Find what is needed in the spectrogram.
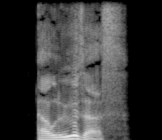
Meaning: genitive of Erlöser
- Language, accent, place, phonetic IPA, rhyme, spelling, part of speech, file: German, Germany, Berlin, [ɛɐ̯ˈløːzɐs], -øːzɐs, Erlösers, noun, De-Erlösers.ogg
